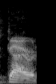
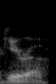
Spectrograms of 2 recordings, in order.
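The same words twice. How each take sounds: First: Gyra said as GUY-ruh; pronunciation demo. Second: Gira with a different first vowel from "guy"; Gira, opening like "gear"; pronunciation demo. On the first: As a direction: say Gyra with a long "eye" in the first syllable. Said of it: "not Gira". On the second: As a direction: say Gira as the rejected reading, GEER-uh. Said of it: "I believe it's Gyra". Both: Shown as a demonstration.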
